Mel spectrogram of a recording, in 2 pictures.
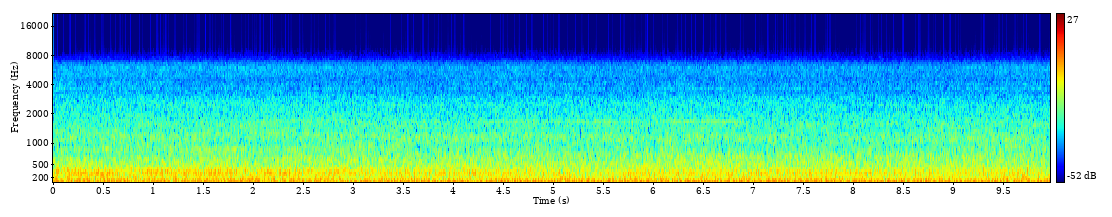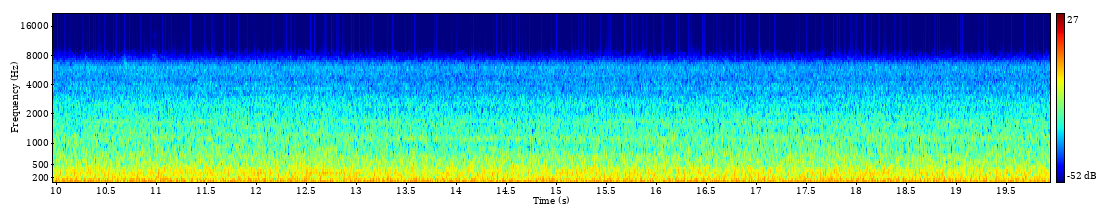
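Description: Steady engine-room machinery hum with a low drone and a few constant tones, heard inside the crankcase of a ship's main engine that is stopped for inspection, so the sound comes from the other machinery still running in the engine room.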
